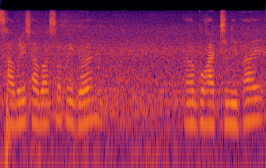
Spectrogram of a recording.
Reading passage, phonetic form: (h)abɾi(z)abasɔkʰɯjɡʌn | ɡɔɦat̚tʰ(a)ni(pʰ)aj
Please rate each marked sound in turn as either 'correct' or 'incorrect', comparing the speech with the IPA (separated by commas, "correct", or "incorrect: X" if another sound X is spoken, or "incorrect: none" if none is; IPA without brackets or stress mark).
incorrect: s, incorrect: s, incorrect: i, correct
